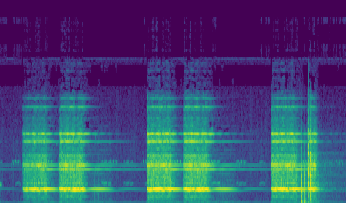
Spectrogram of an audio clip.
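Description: A telephone rings in loud double bursts, three pairs spaced by silence, after a number is dialed at night in a Malayalam crime film, ending with a clunk as the call is picked up.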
